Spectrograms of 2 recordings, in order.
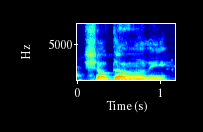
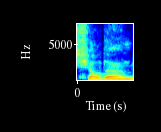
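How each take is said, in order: First: The name ends with a pronounced final vowel. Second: The name ends without a final vowel sound. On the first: "but in Italian, it's Sheldone" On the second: "in English. It's Sheldon because the e is silent"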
